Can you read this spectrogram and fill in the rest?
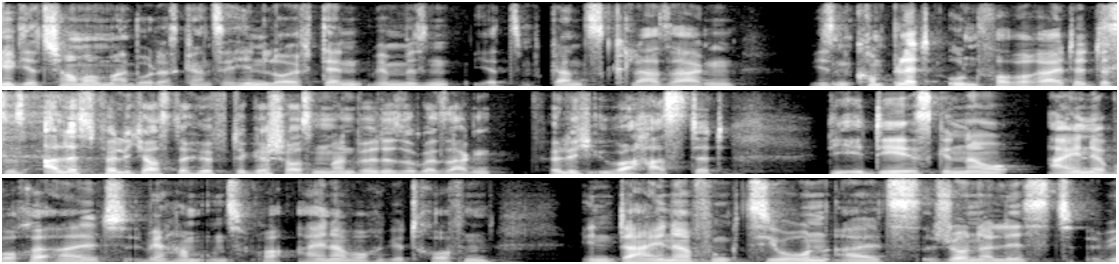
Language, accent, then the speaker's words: German; Erlangen, Bavaria, Germany; accent: Franconian; Ja, ich bin nicht nur aufgewachsen, sondern auch geboren in Erlangen.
